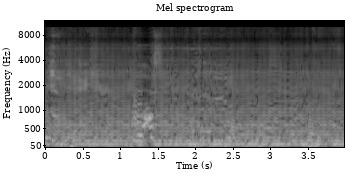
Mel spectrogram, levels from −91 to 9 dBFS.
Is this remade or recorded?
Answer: remade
